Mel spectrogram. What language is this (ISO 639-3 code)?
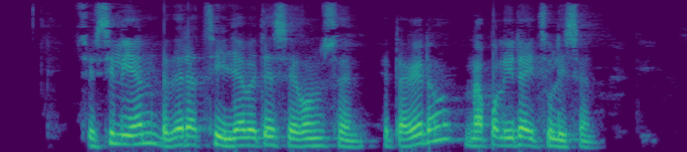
eus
